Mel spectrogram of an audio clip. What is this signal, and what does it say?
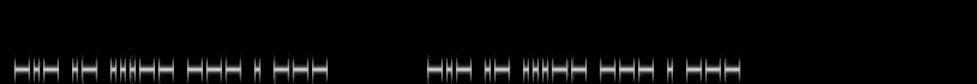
Morse code, heard as a keyed tone, about 25 wpm, 700 Hz. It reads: KA3OEO KA3OEO
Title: USA Call Signs - 6 Characters - Repeated 2x - 25wpm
